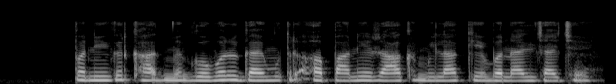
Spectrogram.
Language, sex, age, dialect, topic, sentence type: Magahi, male, 60-100, Western, agriculture, statement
